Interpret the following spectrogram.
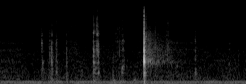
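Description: A few light clicks and one sharp tap, about one and a half seconds in, from the plastic transmission-fluid bottle being handled and lifted away from the glass jar after pouring.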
